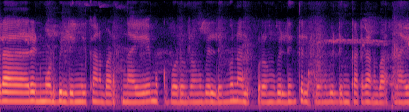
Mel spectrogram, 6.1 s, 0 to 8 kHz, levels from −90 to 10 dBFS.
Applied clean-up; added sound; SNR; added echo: none; none; none; none.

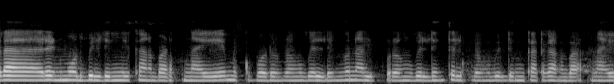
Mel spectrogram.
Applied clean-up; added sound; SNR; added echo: neural separator model SepFormer DNS4.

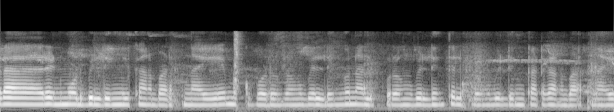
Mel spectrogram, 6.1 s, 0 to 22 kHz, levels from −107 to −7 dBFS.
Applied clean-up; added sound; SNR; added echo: none; Fire; 18 dB; none.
